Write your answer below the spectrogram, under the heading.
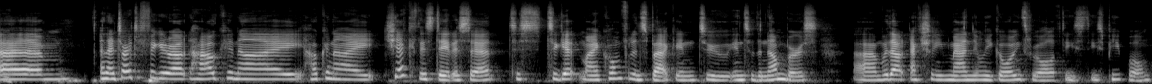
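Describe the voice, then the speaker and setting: A woman with a Dutch accent speaks at a moderate pace, barely pausing. Her pitch is fairly high, with ordinary variation. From Netherlands. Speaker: data scientist. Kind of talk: interview.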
